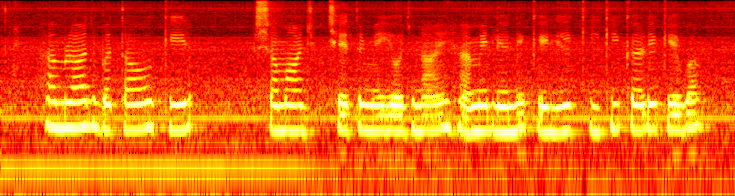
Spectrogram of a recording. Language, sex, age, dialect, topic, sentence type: Magahi, female, 25-30, Southern, banking, question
